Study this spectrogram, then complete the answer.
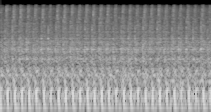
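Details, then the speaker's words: Yamaha Vixion that would not idle and kept stalling, after idle screw raised again: steady single-cylinder thump at about three beats a second, even with no stalling or surging; idle now holds properly. "nah dan ini mematikan kita tinggikan lagi nah kayak segini cukup biar dia bisa langsam"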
